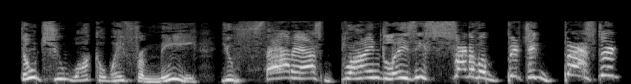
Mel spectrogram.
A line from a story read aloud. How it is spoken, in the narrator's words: I screamed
